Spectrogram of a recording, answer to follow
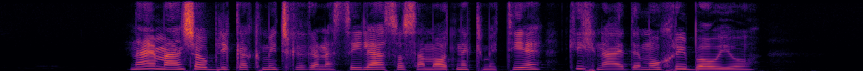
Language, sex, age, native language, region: Slovenian, female, 18-29, Slovenian, Central Slovenia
